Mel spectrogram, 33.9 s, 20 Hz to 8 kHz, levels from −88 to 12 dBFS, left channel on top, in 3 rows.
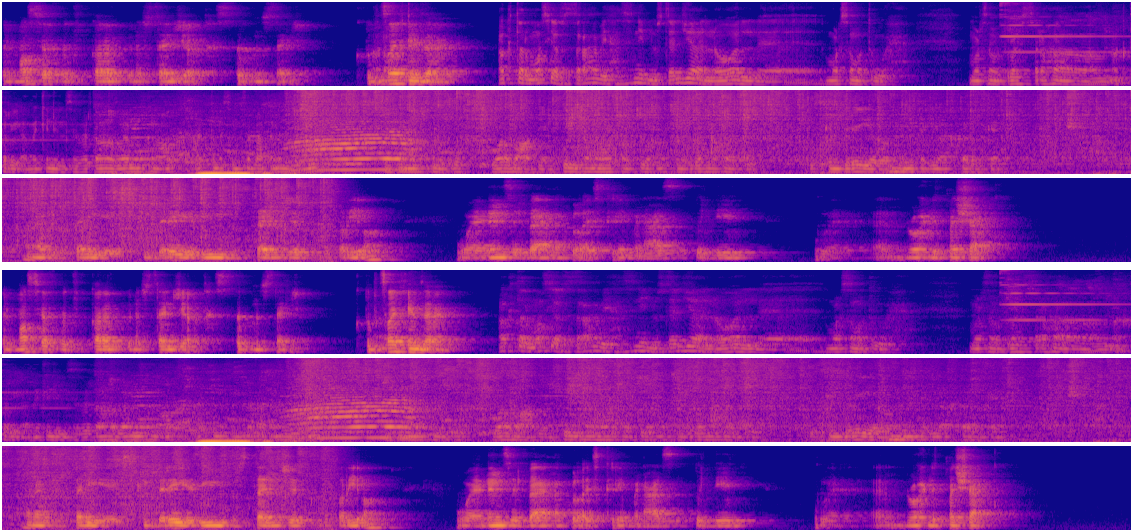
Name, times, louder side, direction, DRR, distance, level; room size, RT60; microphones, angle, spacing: voice 1, 0.0-3.0 3.6-4.4 20.2-20.3 22.8-26.4 27.1-30.0 30.7-32.5, right 2 dB, 65° right, 4 dB, 0.5 m, -26 dB
voice 2, 3.7-4.3 5.0-9.1 9.3-21.4, left 3 dB, 70° left, 5 dB, 0.4 m, -36 dB
Bell, 10.0-13.2 13.5-13.6, equal, ahead, 0.5 m, -42 dB
sound 1, 10.0-10.3 10.7-11.4 12.7-12.8 13.1-15.9, left 1 dB, 30° right, 1.0 m, -30 dB
sound 2, 12.2-25.9, left 1 dB, 90° left, 1.2 m, -30 dB
4.3 x 2.7 x 2.3 m, 0.81 s
head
